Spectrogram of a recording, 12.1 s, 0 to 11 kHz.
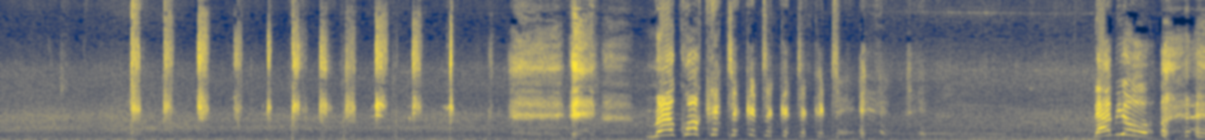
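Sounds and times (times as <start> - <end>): passing vehicle rumble: 0.0 - 12.0.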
